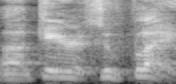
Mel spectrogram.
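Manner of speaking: plain reading voice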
